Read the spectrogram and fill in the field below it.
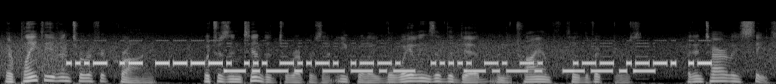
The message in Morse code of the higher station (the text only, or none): VA9S/P 5NN WPA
